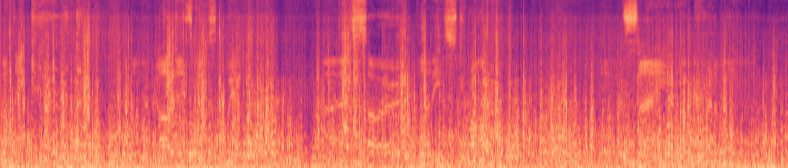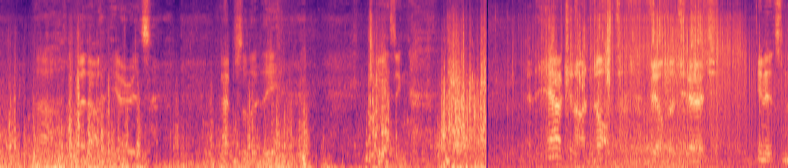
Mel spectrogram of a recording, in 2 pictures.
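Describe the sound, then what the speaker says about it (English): Strong wind buffets the microphone in Reykjavik, Iceland, on a snowy night, a loud continuous roar that eases later into gusty bursts, with someone talking over it. "it's against the wind. It's so bloody strong."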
